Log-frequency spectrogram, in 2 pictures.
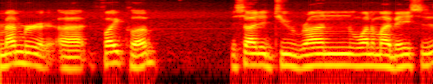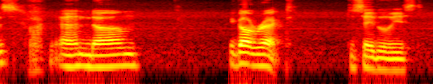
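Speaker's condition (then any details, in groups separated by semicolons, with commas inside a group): No condition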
